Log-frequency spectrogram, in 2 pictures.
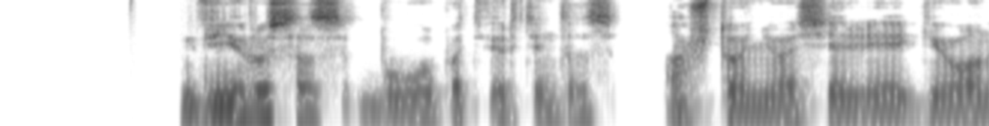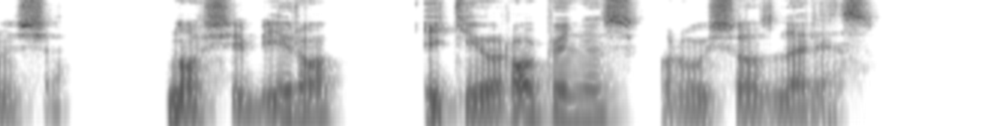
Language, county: Lithuanian, Vilnius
